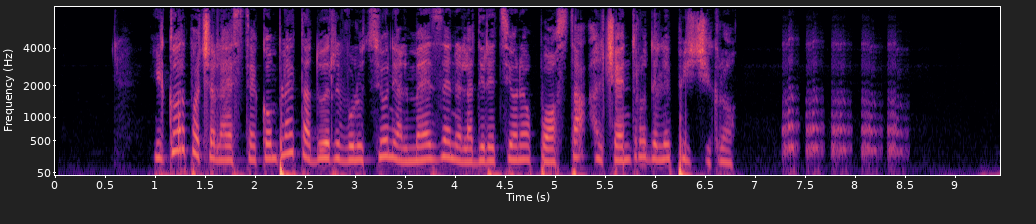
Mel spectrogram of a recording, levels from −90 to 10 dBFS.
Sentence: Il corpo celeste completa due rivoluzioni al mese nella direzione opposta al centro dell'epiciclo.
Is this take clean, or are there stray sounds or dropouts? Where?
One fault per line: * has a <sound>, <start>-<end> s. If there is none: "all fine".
* has a laugh, 7.3-8.6 s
